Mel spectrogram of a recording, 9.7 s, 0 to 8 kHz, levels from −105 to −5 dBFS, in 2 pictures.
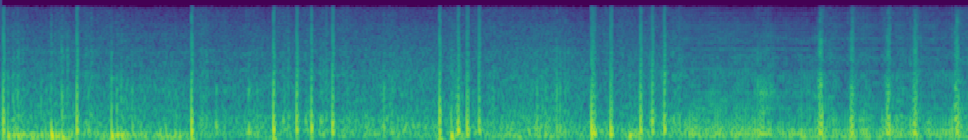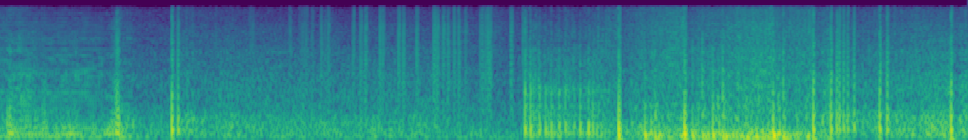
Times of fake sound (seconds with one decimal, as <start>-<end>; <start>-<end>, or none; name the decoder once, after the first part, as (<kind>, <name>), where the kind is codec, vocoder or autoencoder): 3.4-5.5 (vocoder, HiFi-GAN)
